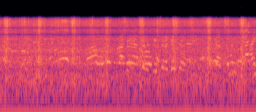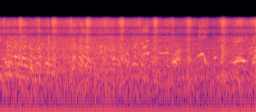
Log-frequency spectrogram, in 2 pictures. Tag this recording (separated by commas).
outside, urban or man-made, Speech, Crowd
